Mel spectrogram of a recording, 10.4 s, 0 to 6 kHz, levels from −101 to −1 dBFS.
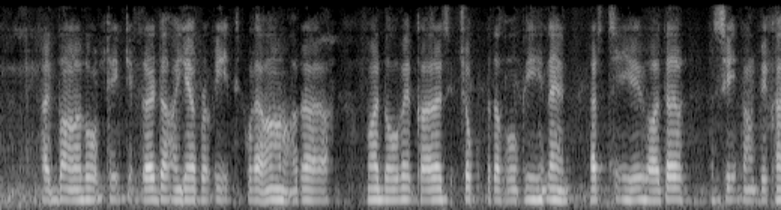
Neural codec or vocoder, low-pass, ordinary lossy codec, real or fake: codec, 16 kHz, 1 kbps, FunCodec, trained on LibriTTS, 50 frames a second; 5.4 kHz; AAC, 48 kbps; fake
